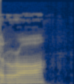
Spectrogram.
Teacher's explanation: And when we say raw, so in raw, the position of ra is actually alveolar ridge, or just behind the alveolar ridge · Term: approximant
